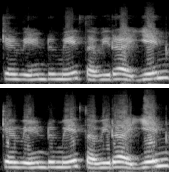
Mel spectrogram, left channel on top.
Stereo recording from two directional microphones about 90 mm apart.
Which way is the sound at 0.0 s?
35° right (ahead or behind).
